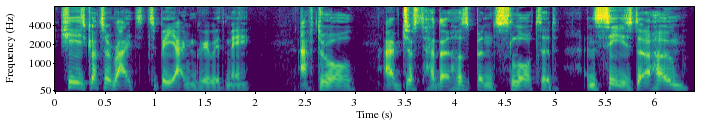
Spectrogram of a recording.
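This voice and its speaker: A man's voice: on the low side, animated, normal speed, no echo, lightly acted. A man voicing a cruel, smug Viking warlord who talks in a mocking, self-satisfied way. His lines come from a storybook read aloud.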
